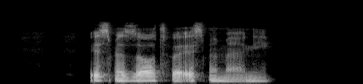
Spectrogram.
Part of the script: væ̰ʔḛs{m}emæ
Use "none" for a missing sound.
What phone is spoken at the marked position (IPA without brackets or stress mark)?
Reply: m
